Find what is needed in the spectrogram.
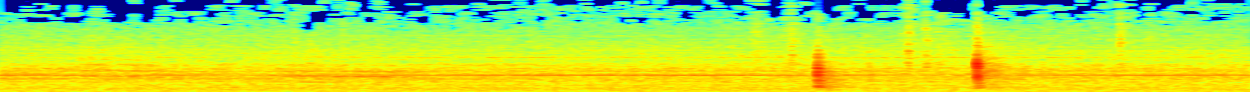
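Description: Air fryer running with a steady fan hum and a thin high whine. Two short clicks about four and five seconds in.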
